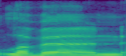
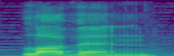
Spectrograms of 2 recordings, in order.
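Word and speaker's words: Levin: Am I putting the accent on the wrong syllable? Levven. Um, like loving, but love loving. So, I'm doing Lavven and it should be Lovven.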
